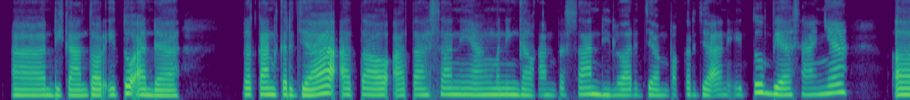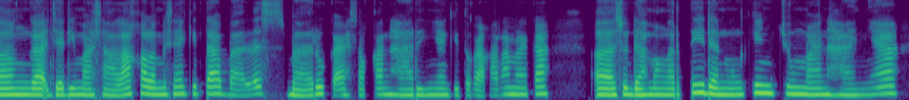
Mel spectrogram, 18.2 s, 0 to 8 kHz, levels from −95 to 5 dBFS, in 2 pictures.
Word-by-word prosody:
eee 165 0 +1
di 170 - 0
kantor 165 +1 +1
itu 190 +4 +3
ada 160 -2 +2 0.6
rekan 185 0 +2
kerja 180 +4 +4
atau 175 0 0
atasan 175 +2 -2
yang 180 0 0
meninggalkan 170 -2 -2
pesan 190 +2 -1
di 175 - -1
luar 170 0 -4
jam 165 +1 -4
pekerjaan 170 0 -5
itu 180 +8 0
biasanya, 195 +4 0 0.5
eee, 185 +1 +4
nggak 180 -2 +4
jadi 180 +1 +2
masalah 175 0 -1
kalau 205 -3 +3
misalnya 205 +2 -1
kita 210 0 0
bales 175 +4 -6
baru 170 +3 +1
keesokan 175 +2 -5
harinya 175 0 -2
gitu, 175 0 -9
Kak. 165 - -4
Karena 165 +4 -7
mereka, 195 +2 0 0.5
eee, 180 -1 +6
sudah 180 -1 +3
mengerti 180 +6 +2
dan 190 -3 +5
mungkin 210 +6 +3
cuma 200 -4 +1
hanya 180 +4 -2
180 Hz, 130 wpm, -24 LUFS, 170-190 Hz, 0.6 s, eee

